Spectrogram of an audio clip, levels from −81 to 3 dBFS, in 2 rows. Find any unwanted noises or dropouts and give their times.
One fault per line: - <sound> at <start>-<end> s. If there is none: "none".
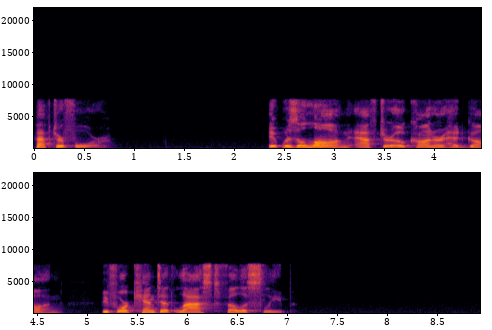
none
